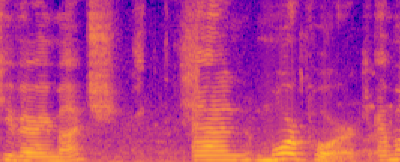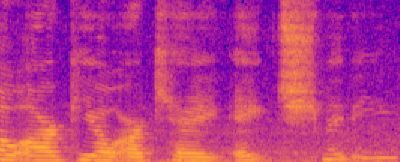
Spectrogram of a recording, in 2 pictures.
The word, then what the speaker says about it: Morpork: And Morpork, Morporkh, maybe?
